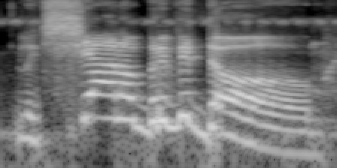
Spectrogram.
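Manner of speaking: Luciano Brivido called out high, each name drawn out; careful showy pronunciation. Real, not acted. Greeting Uncle Luciano by name, showy drawn-out pronunciation. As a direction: savour Luciano Brivido slowly, voice lifted. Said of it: "I think I pronounced that name well".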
